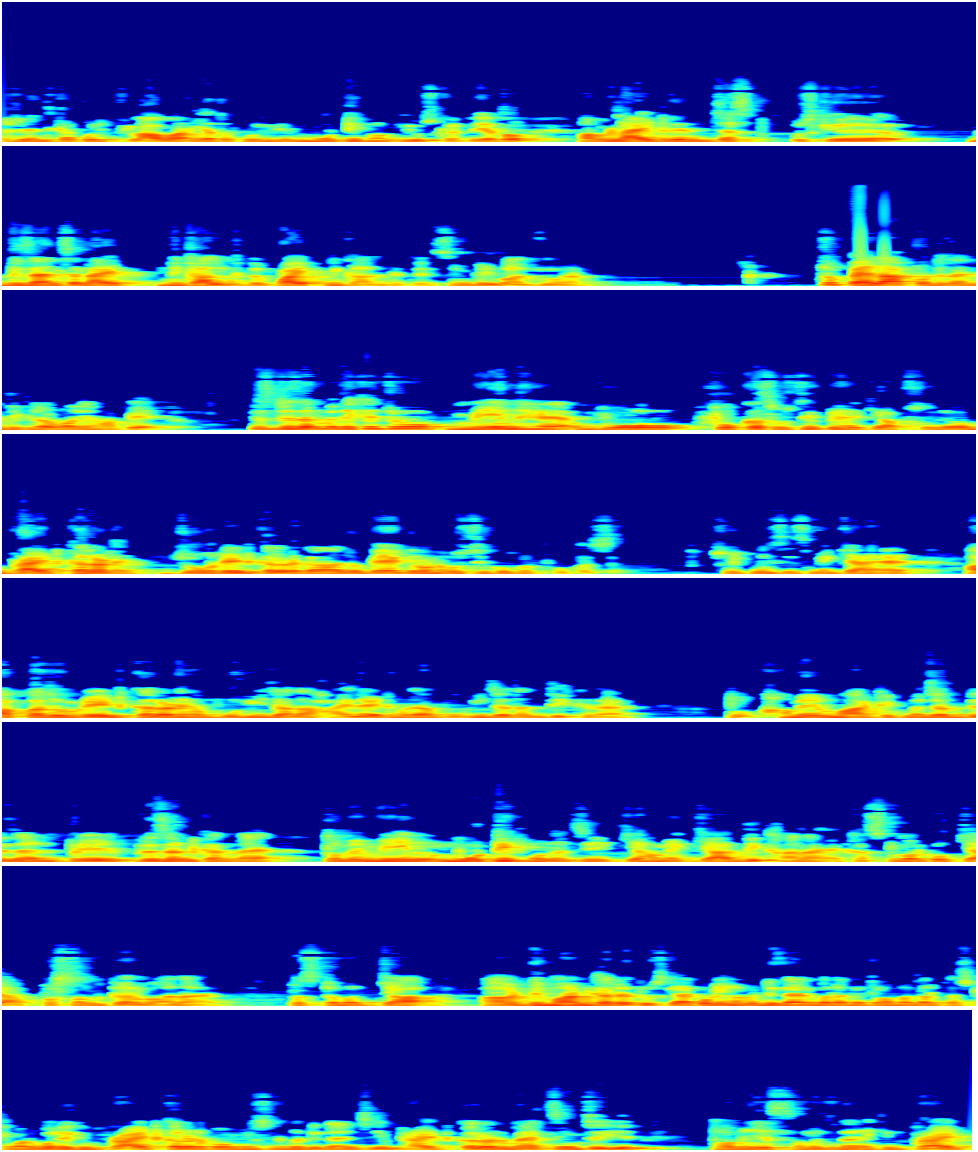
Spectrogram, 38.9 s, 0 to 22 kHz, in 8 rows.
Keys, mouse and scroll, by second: 10.9 ctrl+space, 11.1 ctrl+click, 11.4 ctrl+space.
